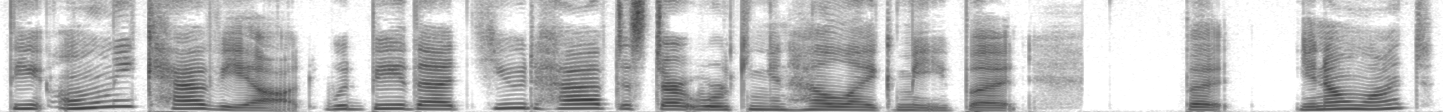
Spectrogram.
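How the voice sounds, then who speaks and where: A woman's voice: fairly high pitch, lively intonation, a little slow, dark tone, clean tone, no echo. A young woman voicing an affectionate, chatty female demon girlfriend in an ASMR roleplay, rambling and sometimes dropping to a whisper, close to the mic. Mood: playful.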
